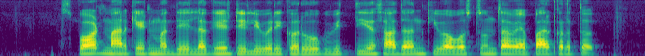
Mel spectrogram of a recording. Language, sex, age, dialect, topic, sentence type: Marathi, male, 18-24, Southern Konkan, banking, statement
